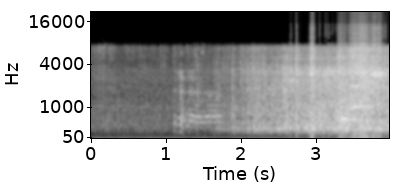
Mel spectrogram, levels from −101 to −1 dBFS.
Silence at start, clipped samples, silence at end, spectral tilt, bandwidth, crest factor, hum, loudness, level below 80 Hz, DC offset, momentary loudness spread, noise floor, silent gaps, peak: 1.15 s; 1%; 0 s; 0 dB/octave; over 20 kHz; 10 dB; none; -6 LUFS; -40 dBFS; 0.2%; 26 LU; -41 dBFS; none; 0 dBFS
